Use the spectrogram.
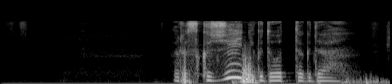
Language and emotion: Russian, neutral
